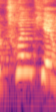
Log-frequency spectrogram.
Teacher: 春 first tone 天 First tone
